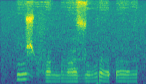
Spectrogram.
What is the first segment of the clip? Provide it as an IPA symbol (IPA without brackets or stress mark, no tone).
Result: y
